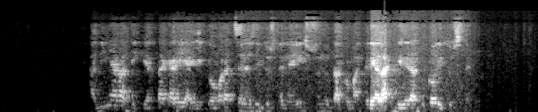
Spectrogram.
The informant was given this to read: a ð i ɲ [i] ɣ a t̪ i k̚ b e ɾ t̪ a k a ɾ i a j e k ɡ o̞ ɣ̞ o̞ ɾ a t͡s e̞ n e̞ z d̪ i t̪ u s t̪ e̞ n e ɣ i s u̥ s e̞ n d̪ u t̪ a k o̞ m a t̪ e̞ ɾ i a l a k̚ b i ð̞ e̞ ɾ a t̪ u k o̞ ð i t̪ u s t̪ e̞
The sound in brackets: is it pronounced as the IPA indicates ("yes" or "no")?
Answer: no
